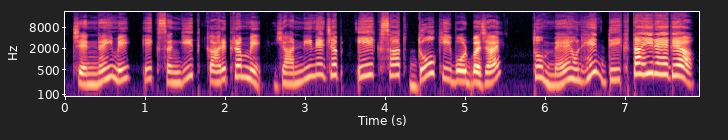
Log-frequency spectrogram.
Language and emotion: Hindi, surprised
